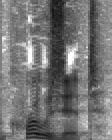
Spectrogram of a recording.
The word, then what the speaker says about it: Crozet: I would have thought that in Virginia, Crozet, even if it was originally pronounced with the French accent, would have had over time turned into Crozet. But no, no. In Oklahoma, Prague became Prague, but in Virginia, Crozet stayed Crozet.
